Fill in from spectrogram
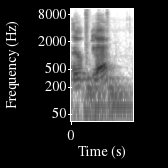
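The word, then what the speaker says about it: Doopla: Escribe con doble O, Dopla, pero se pronuncia Dupla.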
